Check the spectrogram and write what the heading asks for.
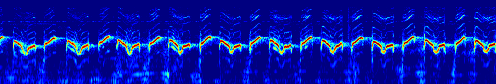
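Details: Pentet matahari, a Long-tailed shrike, keeps up a steady string of bright whistled phrases. Each one rises, dips and recovers, given evenly about twice per second with a raspy edge.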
